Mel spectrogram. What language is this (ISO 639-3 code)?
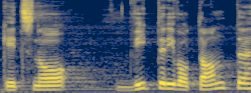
gsw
